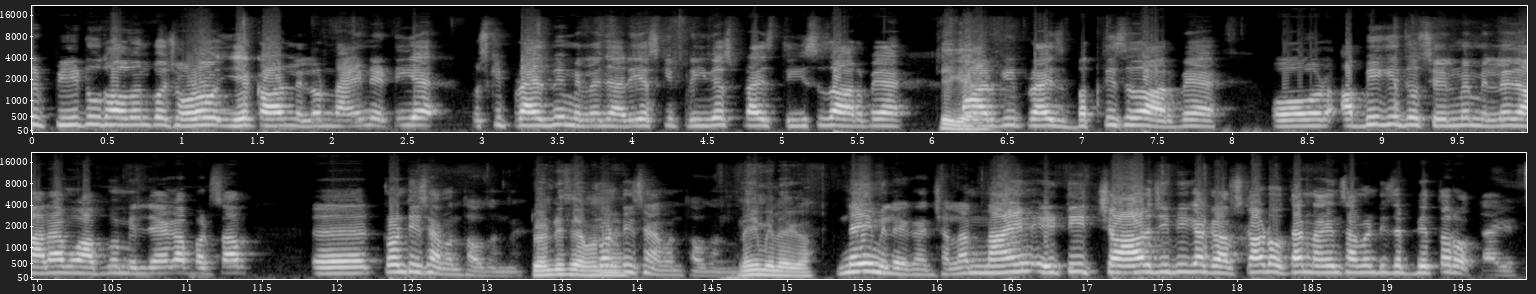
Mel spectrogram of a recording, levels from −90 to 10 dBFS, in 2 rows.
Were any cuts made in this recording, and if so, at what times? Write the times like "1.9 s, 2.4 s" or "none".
none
